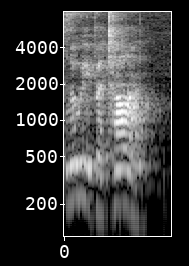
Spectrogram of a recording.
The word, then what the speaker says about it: Louis Vuitton: That's pronounced Louis Vuitton.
